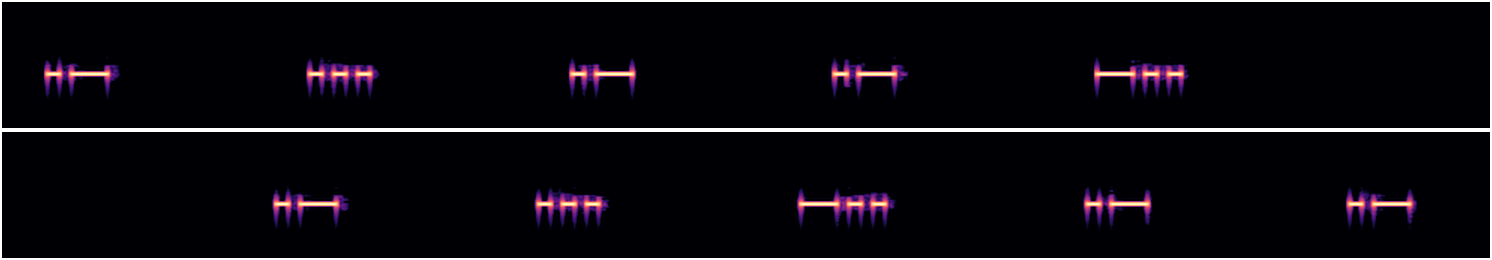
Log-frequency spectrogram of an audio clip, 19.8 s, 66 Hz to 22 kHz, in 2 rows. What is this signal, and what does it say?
Morse code, heard as a keyed tone, about 15 wpm, spaced as for 5 wpm, 800 Hz. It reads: ASAAD ASDAA
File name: Morse / Level3B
